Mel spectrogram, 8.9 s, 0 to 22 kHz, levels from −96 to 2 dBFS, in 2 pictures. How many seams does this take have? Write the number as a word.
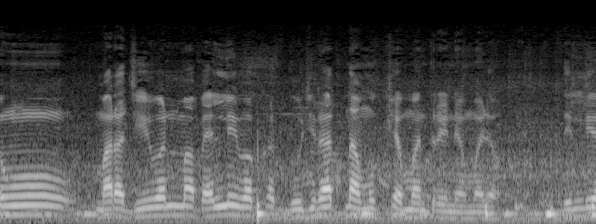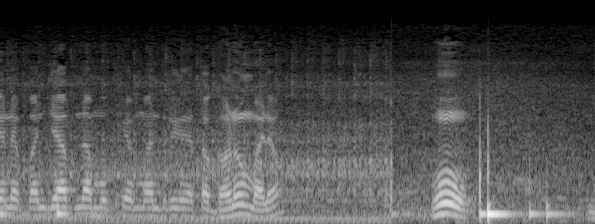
one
